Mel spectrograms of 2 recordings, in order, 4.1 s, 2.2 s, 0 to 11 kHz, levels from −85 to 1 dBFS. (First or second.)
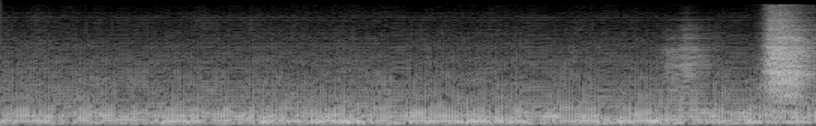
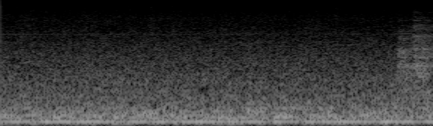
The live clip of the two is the second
